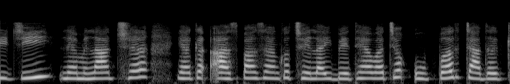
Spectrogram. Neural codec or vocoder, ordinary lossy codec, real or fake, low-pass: codec, 16 kHz in and 24 kHz out, 0.4 kbps, LongCat-Audio-Codec, two codebook decoder; none; fake; 7.2 kHz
